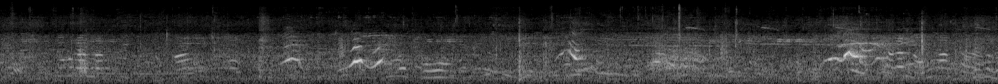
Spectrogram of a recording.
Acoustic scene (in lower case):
park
